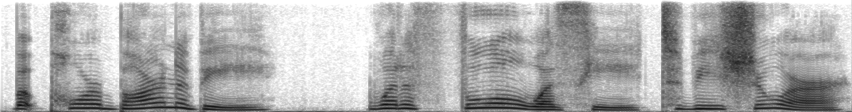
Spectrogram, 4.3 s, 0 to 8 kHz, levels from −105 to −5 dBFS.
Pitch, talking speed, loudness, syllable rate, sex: 235 Hz, 155 wpm, -18 LUFS, 3.5 syllables/s, female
